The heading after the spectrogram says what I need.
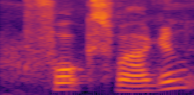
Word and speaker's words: Volkswagen: you've got Volkswagen uh just going with the uh proper pronunciation there Volkswagen which will have names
